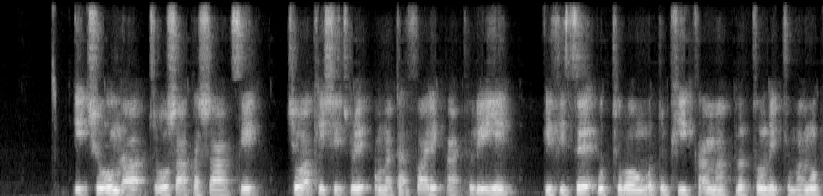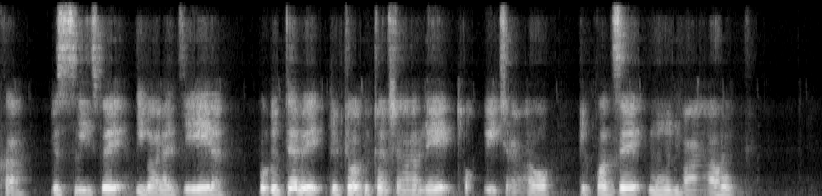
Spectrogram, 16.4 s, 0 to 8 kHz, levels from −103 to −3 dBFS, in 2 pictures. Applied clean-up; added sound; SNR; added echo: neural mask model DeepFilterNet 3.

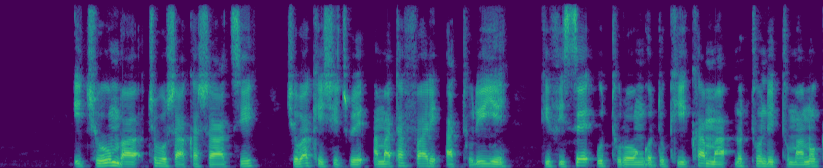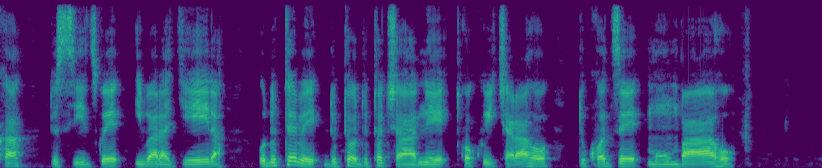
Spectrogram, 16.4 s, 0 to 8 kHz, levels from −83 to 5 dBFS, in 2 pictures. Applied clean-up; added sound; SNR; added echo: none; none; none; none.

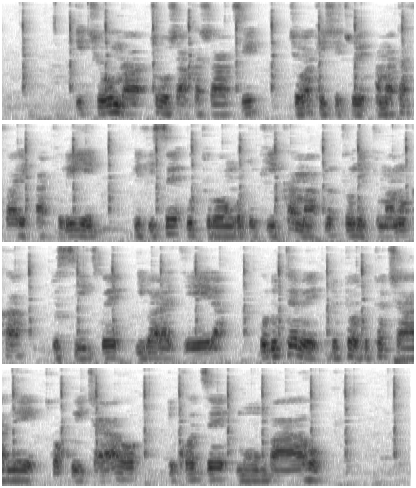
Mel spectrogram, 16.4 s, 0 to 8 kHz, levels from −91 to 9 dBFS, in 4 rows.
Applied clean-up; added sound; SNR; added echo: classical method WPE with log-MMSE.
